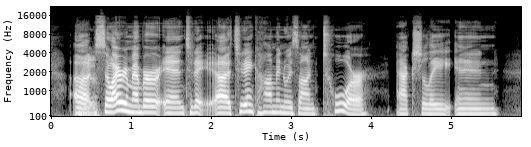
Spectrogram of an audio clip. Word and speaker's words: Tutankhamun: So they stopped in 1908, but then do you guys remember, tell me how to pronounce this. Is this Tutankhamun or Tutankhamun? Tutankhamun.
